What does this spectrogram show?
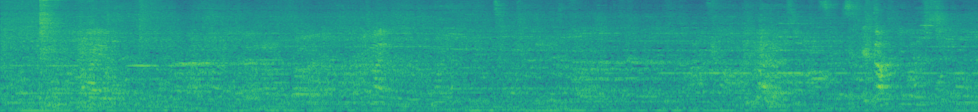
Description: The noise of a cafe. There is no code.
